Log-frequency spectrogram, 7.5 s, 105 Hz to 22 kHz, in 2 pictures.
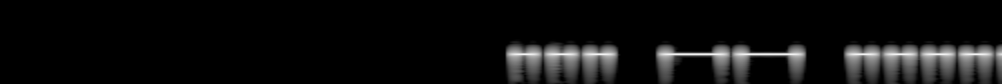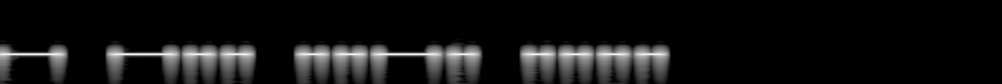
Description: Morse code, heard as a keyed tone, about 17 wpm, 700 Hz. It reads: SM4DFH
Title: DXCC-100 Call Signs - 6 Characters - 17wpm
